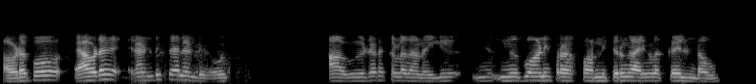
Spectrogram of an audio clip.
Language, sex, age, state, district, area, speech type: Malayalam, male, 18-30, Kerala, Malappuram, rural, conversation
